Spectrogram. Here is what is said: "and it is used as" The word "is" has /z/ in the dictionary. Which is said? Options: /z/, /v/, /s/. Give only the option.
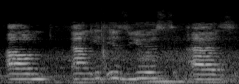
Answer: /z/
